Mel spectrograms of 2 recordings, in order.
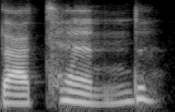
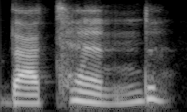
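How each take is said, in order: First: The T is a crisp, clear stop. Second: The T is a crisp, clear stop.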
